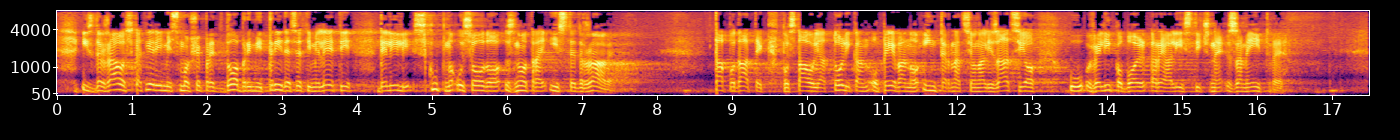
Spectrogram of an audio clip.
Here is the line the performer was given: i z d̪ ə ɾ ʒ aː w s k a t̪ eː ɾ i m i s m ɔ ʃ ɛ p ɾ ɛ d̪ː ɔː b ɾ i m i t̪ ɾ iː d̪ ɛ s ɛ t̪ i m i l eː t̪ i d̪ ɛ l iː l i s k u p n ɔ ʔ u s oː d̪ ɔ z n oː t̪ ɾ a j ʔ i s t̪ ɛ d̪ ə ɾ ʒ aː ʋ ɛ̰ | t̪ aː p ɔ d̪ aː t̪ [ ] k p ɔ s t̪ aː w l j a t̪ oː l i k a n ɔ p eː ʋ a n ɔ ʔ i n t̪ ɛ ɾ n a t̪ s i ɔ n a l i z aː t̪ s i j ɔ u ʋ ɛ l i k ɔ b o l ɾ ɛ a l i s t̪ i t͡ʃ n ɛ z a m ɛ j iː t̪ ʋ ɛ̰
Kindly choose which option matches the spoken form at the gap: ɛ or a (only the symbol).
ɛ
